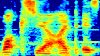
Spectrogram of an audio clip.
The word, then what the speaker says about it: wuxia: I keep saying wuxia. I'm definitely pronouncing that wrong. It's basically the genre. It's like WUXIA. Wuxia. I don't know.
